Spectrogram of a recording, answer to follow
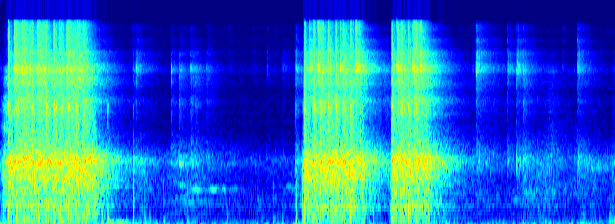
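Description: Airsoft rifle firing on full auto in three bursts: one about a second long at the start, then two shorter ones a little after the halfway point.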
